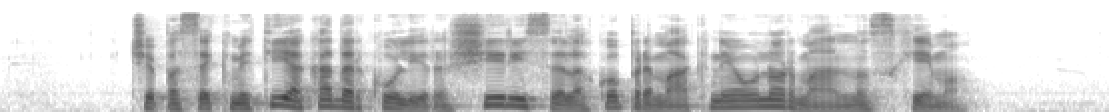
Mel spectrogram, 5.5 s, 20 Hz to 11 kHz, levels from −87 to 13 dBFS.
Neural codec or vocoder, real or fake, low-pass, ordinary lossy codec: none; real; 7.2 kHz; none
